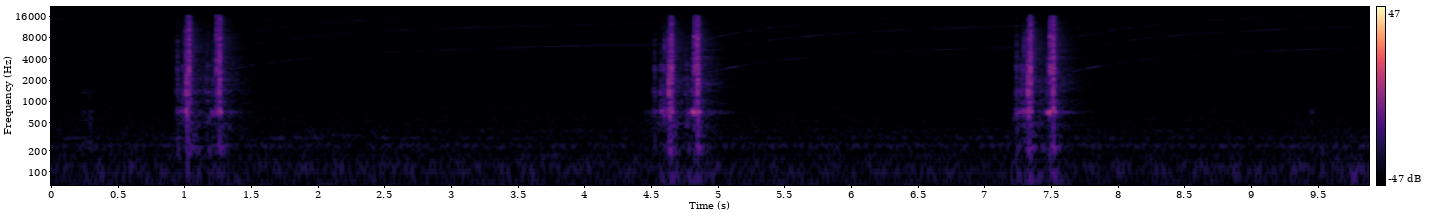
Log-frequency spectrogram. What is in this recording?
camera flash charge
firing a camera flash and charging.
camera, hum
